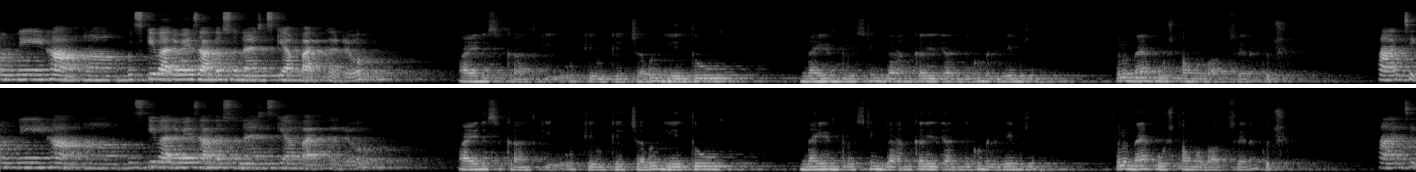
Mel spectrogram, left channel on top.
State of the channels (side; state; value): right; quieter; 3.3 dB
